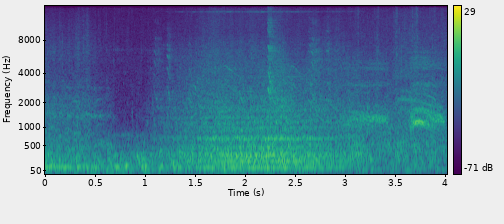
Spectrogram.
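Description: Crows cawing, with a clear call near the end, over a low steady hum.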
